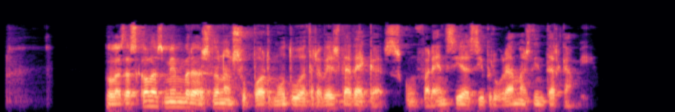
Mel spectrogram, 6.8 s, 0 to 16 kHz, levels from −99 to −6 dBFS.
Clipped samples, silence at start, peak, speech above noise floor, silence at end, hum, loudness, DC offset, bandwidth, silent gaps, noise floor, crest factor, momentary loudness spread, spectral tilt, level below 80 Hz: under 0.1%; 1.05 s; 0 dBFS; 36 dB; 0.9 s; none; -16 LUFS; under 0.1%; 8.2 kHz; none; -53 dBFS; 18 dB; 7 LU; -3 dB/octave; -58 dBFS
